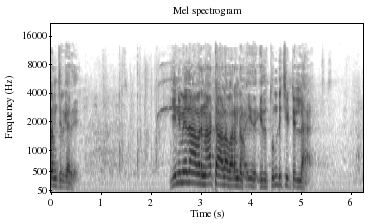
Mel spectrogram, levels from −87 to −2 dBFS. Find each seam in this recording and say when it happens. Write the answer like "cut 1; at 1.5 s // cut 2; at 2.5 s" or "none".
cut 1; at 3.9 s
